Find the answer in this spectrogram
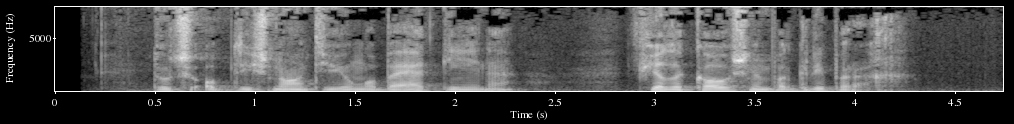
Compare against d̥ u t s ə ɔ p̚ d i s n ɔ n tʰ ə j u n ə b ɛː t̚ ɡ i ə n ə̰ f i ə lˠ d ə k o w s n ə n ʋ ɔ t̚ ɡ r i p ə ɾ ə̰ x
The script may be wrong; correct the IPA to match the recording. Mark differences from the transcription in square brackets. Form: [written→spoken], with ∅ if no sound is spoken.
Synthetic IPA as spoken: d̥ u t s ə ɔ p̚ d i s n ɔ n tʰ ə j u [n→ŋ] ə b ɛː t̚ ɡ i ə n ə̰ f i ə lˠ d ə k o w s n ə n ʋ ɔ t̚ ɡ r i p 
